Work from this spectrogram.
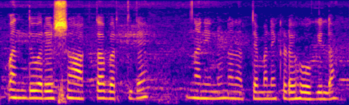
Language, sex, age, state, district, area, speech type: Kannada, female, 30-45, Karnataka, Chamarajanagar, rural, spontaneous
